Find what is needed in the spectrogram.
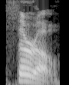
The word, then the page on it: thorough: American English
